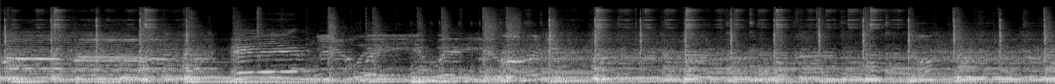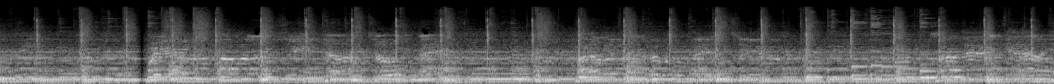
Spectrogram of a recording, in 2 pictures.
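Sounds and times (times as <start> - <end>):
acoustic guitar strumming: 0.0 - 21.0
sliding melodic guitar line: 0.0 - 21.0.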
